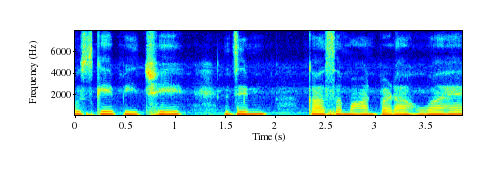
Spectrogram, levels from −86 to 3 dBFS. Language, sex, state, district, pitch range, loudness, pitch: Hindi, female, Uttarakhand, Uttarkashi, 195-215 Hz, -21 LUFS, 210 Hz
